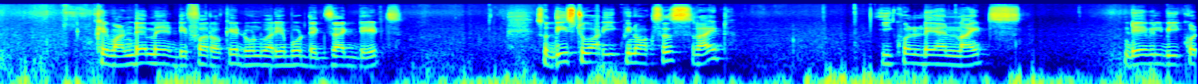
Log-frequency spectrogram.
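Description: A man speaks calmly into a close microphone, explaining.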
